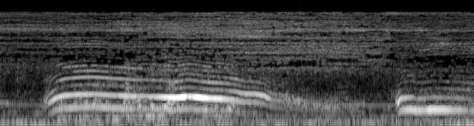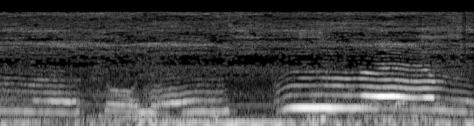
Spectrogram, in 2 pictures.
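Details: One-year-old with cough, cold and flu cries in repeated, high, wailing bursts during nasal steam therapy, over the steady hum of a nebulizer machine; infant crying.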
